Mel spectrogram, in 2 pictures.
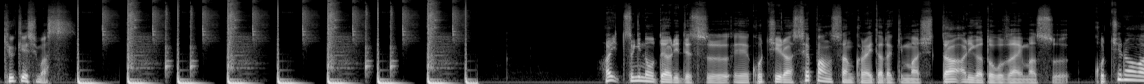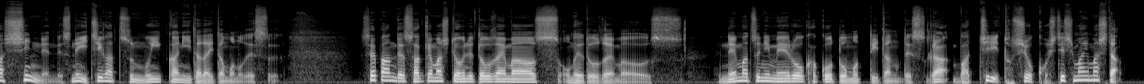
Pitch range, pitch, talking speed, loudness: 90-135 Hz, 105 Hz, 335 characters per minute, -16 LUFS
